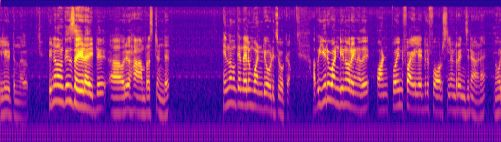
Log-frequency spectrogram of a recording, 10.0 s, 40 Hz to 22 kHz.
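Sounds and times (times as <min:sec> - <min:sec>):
man talking: 0:00.0 - 0:03.4, 0:04.4 - 0:10.0
steady low hum: 0:00.0 - 0:10.0.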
